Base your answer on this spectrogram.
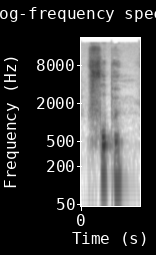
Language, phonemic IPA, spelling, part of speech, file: Dutch, /ˈfɔpə/, foppe, verb, Nl-foppe.ogg
- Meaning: singular present subjunctive of foppen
